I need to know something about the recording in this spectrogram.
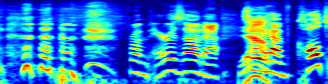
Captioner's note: laughs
